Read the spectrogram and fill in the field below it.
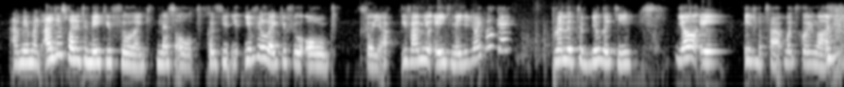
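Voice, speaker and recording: A woman's plain, everyday voice at fairly high pitch, moderate pace and ordinary pitch variation. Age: young. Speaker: teacher. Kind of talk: casual chat.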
